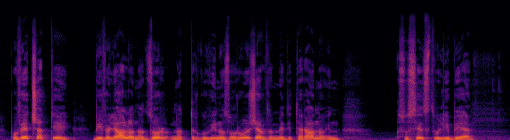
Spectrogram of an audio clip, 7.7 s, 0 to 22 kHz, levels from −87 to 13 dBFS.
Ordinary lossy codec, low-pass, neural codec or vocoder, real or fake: none; 19.8 kHz; vocoder, 44.1 kHz, 128 mel bands every 512 samples, BigVGAN v2; fake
